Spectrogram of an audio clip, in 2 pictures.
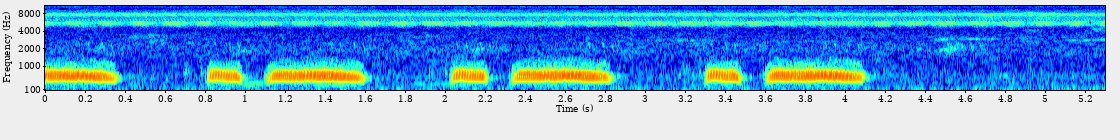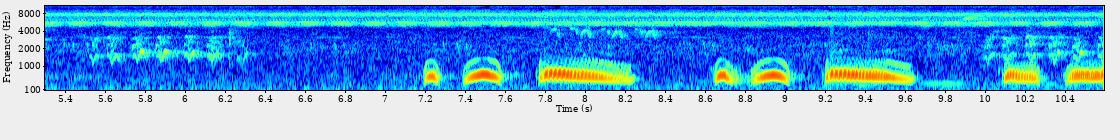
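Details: Spotted dove calling, played to draw answers from doves kept at home: a run of low husky coos, a short pause with faint chirps, then quick rising-falling double notes and longer coos, over a thin electronic whine.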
